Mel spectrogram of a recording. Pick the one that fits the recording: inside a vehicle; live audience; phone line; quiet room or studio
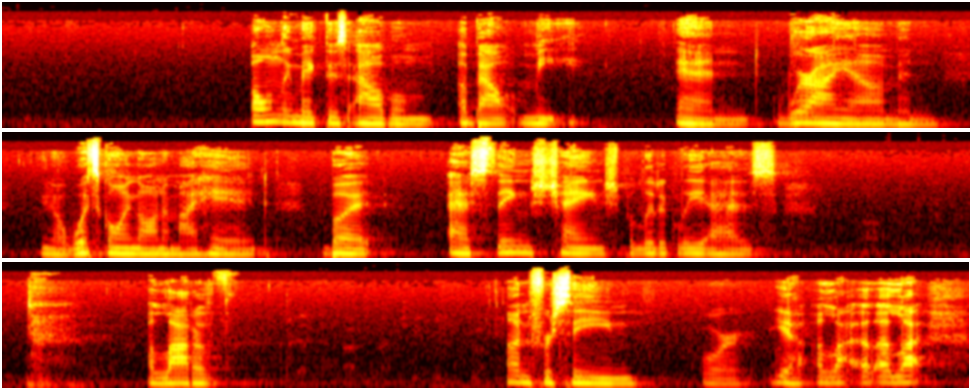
live audience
